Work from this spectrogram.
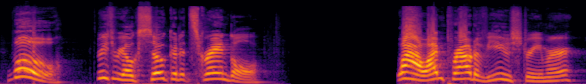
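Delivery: very loud, high, gushing cheering praise. Asking chat for kinder feedback, acting out pretend chat praise. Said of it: "let's try this, chat".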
